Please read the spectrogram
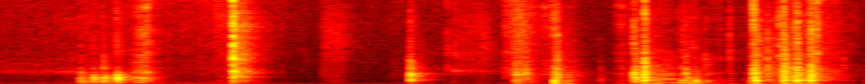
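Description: Hard plastic canister-filter parts being handled and set in place: a string of irregular knocks and clatters, several close together in the second half.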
